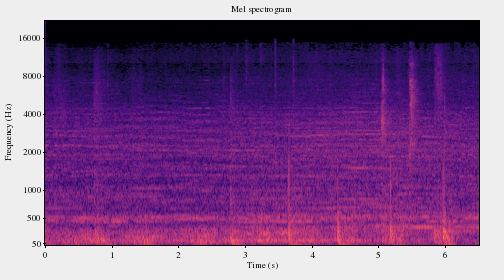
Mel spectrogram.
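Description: Horror-film soundtrack: a low rumbling drone with a held note that steps down in pitch about four and a half seconds in, with a few faint knocks.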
